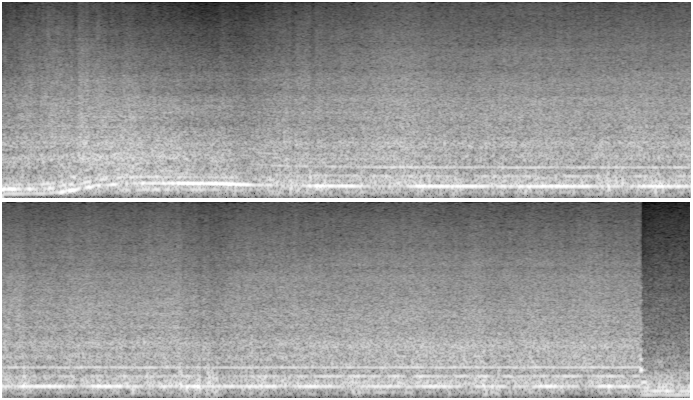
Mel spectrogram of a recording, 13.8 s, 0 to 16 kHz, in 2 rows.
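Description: A 2016 Yamaha 242X jet boat powers up to full throttle, its engine tone climbing quickly in the first seconds and then holding a steady, loud, close drone with wind and water rush beneath, no talk.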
